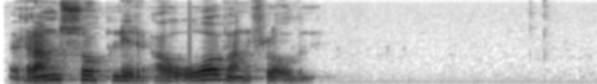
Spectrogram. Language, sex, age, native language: Icelandic, male, 50-59, Icelandic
